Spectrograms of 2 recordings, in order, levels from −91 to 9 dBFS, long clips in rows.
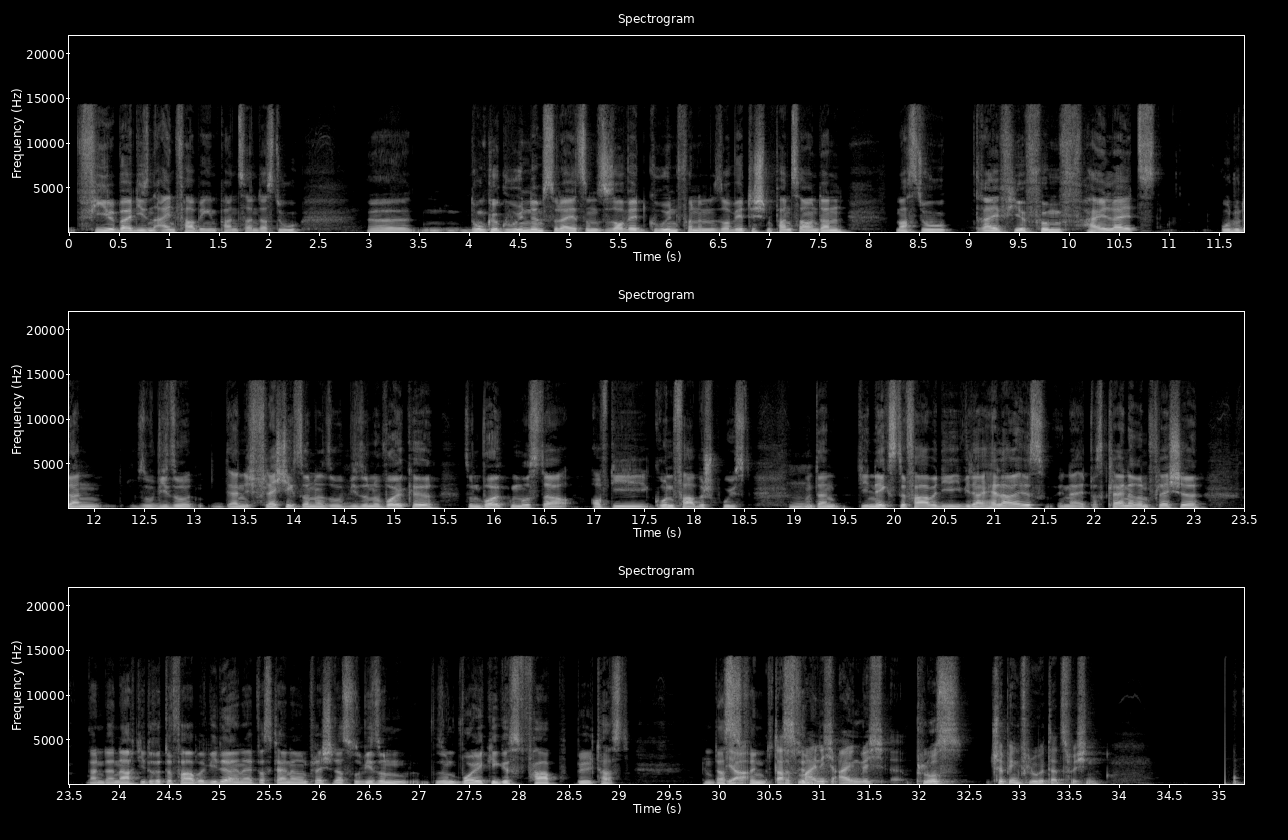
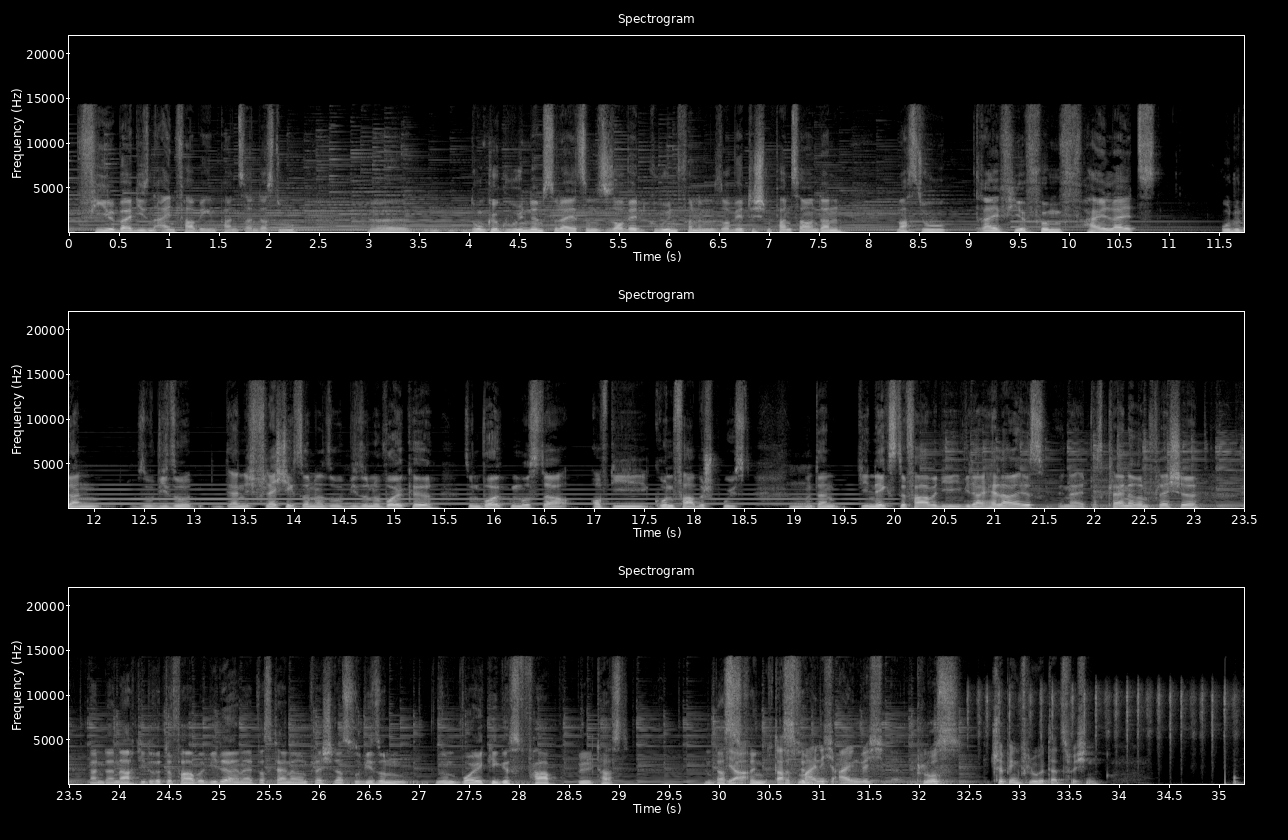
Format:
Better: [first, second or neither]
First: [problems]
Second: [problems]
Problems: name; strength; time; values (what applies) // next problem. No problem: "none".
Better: first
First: none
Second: background music; noticeable; throughout; 15 dB below the speech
